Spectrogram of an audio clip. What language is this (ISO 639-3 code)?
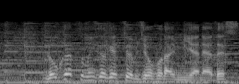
jpn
